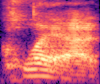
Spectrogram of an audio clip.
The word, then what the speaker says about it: clad: I have an update, 2 different conflicting definitions which I've gotten from people I know about the word clad. It turns out it's not clade, it's pronounced clad.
